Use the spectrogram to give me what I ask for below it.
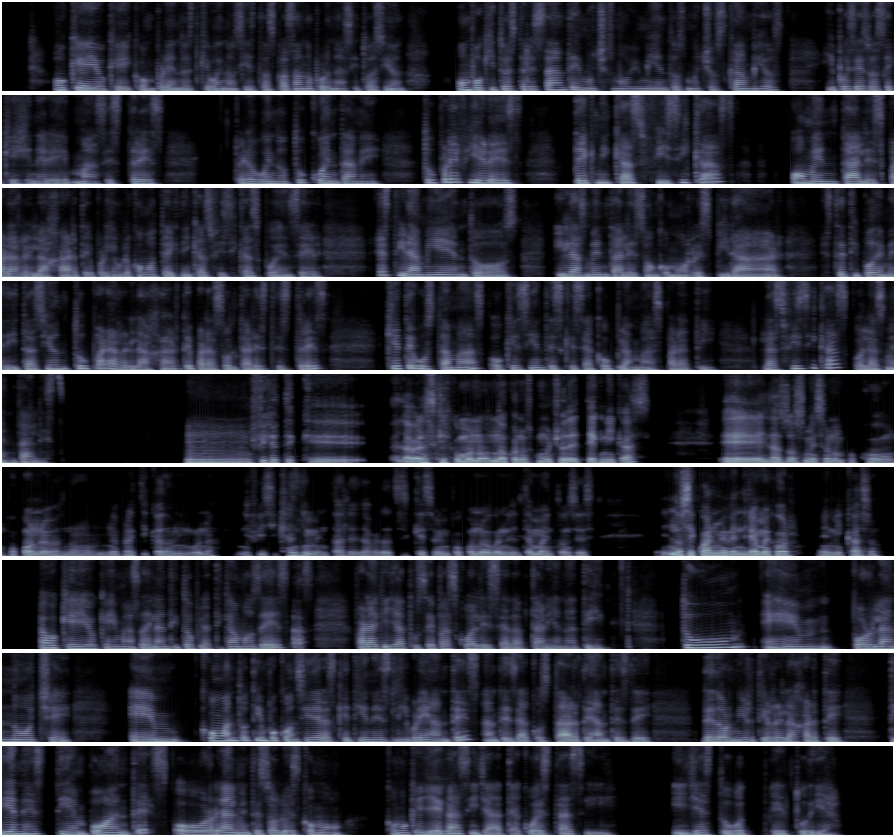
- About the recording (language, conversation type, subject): Spanish, advice, ¿Cómo puedo soltar la tensión después de un día estresante?
- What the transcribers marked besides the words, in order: laughing while speaking: "física"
